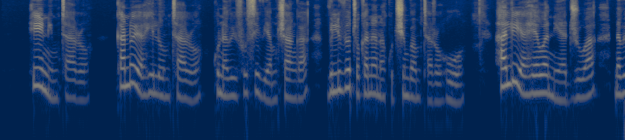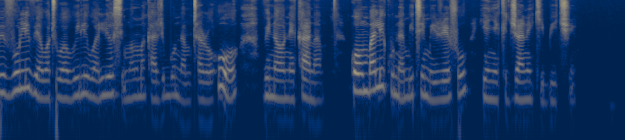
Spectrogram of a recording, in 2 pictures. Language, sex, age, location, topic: Swahili, female, 18-24, Nairobi, government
